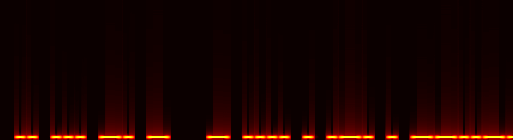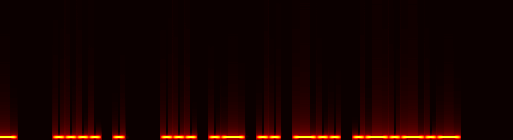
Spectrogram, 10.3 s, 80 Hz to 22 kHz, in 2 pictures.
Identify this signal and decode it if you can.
Morse code, heard as a keyed tone, about 20 wpm, 600 Hz. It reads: ISNT THERE, HE SAID.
